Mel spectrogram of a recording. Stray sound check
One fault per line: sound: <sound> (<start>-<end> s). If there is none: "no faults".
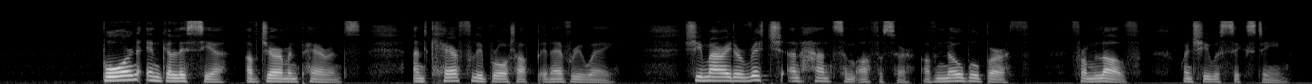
no faults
